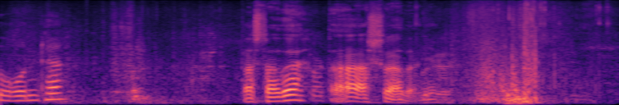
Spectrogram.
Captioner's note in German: Sie sprechen polnisch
